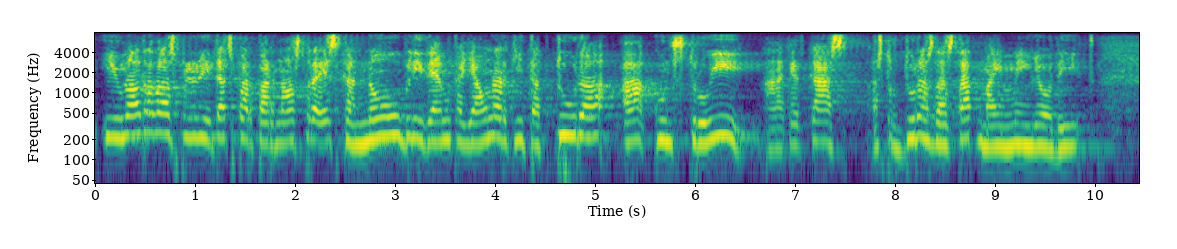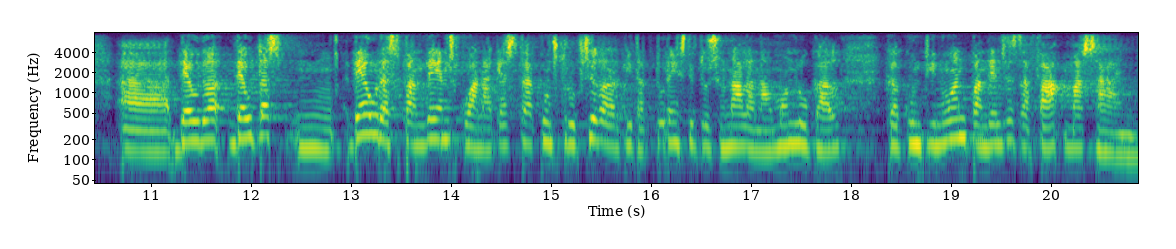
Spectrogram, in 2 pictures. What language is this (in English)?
Catalan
